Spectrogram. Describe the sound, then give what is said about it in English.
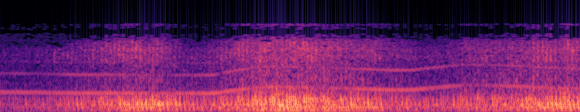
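A disabled propeller plane's engine drones loudly and steadily as it comes down in a long glide, the pilot fighting to keep it in the air; its uneven tone wavers up and down as it labors and strains, with no voices present. “Meanwhile, far ahead, Myra Trent's pilot fights desperately to keep her disabled plane in the air.”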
